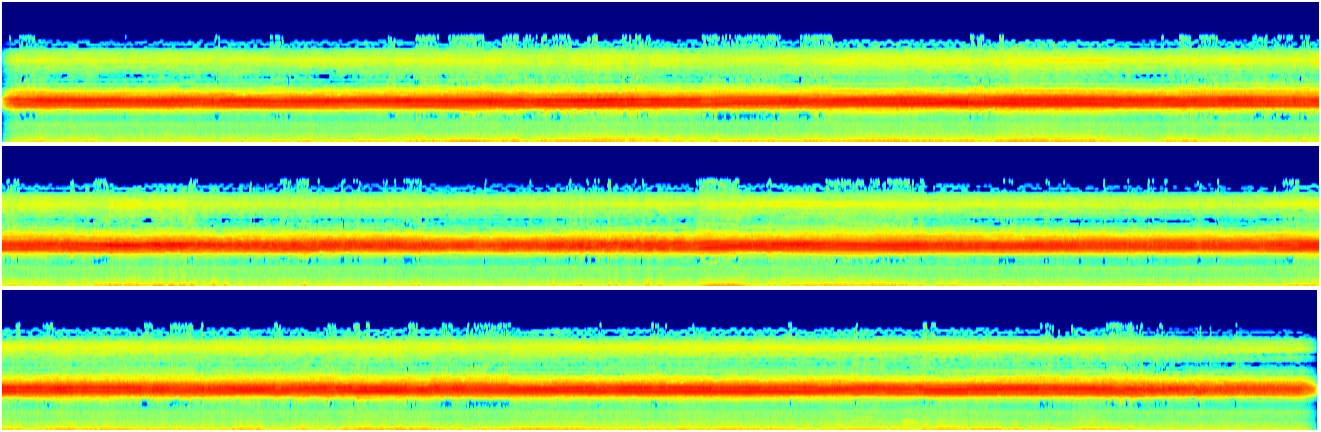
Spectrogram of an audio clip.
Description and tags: Insects (I think mostly crickets) make this noise. It sounds so... infernal!, or futuristic (electronic for sure).
I recorded this (with my old Zoom II recorder) one Summer night in Tlacotlapan, at the Southern Mexican State of Veracruz.
All this happened for hours inside my hotel room. So you can imagine what kind of night I have. Wonderful memories.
